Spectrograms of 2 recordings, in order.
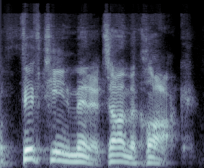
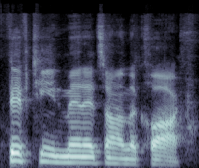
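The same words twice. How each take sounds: First: Taunting call-out. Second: Mock taunt again. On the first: Retold or imitated. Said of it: "I just slap it and go". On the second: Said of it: "I just slam his desk again and go".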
